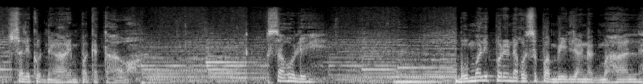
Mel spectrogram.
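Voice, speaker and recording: A Filipino man playing an earnest, gentle young adopted son in a radio drama. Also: mid-range voice, natural voice. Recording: loud sentimental music behind voice.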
